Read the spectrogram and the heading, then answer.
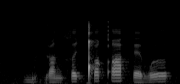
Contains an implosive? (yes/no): no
